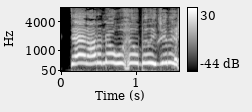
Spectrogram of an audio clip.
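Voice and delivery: put-on high whiny kid voice; mock child whining to his dad. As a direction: pitch way up like a bored little boy. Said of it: "kid voiced in a story".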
